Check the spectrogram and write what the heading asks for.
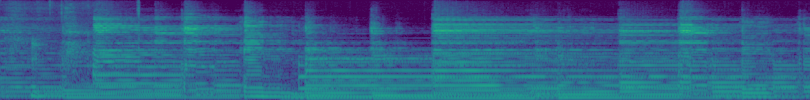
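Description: A rock band plays with a thick, distorted electric guitar sustaining heavy chords over steady drum hits. The music is full and continuous at an even volume, with no singing.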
